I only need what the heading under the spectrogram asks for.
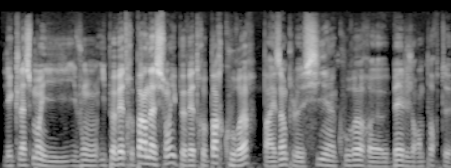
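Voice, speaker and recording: Young man, sports columnist, relaxed radio banter, halting delivery with fillers and restarts, self-mocking, voice sitting mid-range for a man. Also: mid-range voice, dry recording. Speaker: sports columnist on a club show. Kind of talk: casual live radio chat.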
